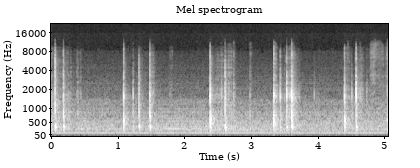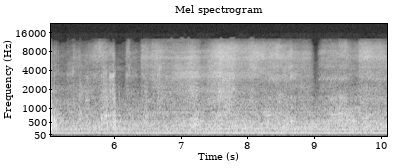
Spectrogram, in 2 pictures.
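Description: Long painted fingernails tap the lid and sides of a small, flat, hollow printed cardboard Birchbox gift box with its lid closed. Sharp, dry clicks come in quick little clusters over the first five seconds. A softer, steady scratchy hiss follows, over a faint constant low hum.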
